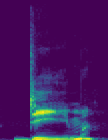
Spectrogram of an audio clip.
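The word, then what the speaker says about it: DEAM: uh by many as deem which rhymes with beam as as in beam me up scotty um recognizes alumni whose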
